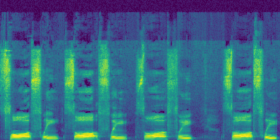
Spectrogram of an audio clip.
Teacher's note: اور صاد جو ہے یہ موٹا لیٹر, اس میں اتباق ہے, زبان تالو سے لپٹ جاتی ہے تو یہ کسرہ کے ساتھ بھی موٹا ہی پڑھا جائے گا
